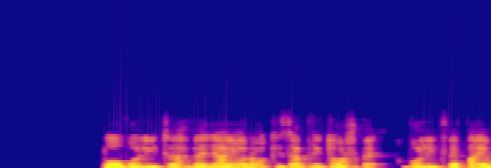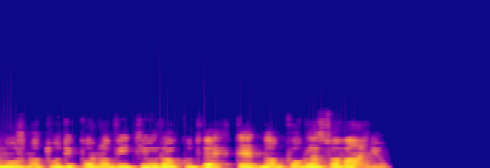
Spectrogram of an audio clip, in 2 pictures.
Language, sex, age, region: Slovenian, male, 18-29, Abroad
